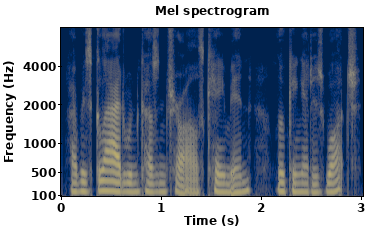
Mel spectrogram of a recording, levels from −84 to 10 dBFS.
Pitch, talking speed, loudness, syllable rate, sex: 155 Hz, 240 wpm, -21 LUFS, 5.8 syllables/s, female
